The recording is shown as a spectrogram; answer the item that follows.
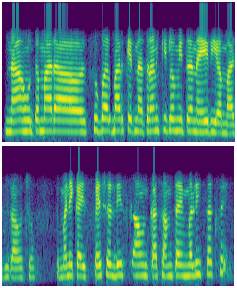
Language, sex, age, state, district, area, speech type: Gujarati, female, 45-60, Gujarat, Morbi, rural, conversation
